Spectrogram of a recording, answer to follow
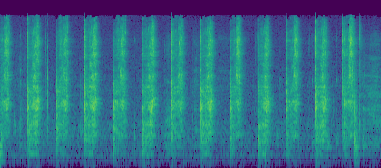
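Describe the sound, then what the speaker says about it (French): A knife is drawn across the coarse stone of a Spyderco Tri-Angle Sharpmaker in about twelve steady, rhythmic rasping strokes, each a bright, close scrape with brief pauses between, and no voices. "on va commencer avec la pierre la plus rough, après ça on ira sur la fine"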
